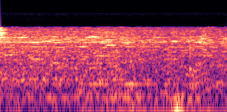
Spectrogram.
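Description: Steady airflow noise from a gas furnace's blower running in cooling mode, with a soft low thump near the end.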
